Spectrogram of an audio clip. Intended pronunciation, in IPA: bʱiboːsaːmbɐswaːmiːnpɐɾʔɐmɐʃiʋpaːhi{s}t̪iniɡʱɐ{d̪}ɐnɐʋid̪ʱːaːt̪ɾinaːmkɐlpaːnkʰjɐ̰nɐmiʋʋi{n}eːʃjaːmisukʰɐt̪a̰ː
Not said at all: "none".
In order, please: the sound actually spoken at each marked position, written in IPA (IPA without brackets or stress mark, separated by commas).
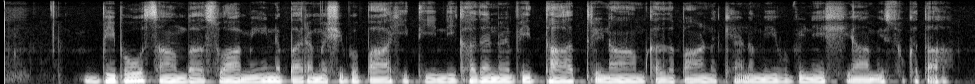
none, d̪, n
